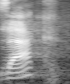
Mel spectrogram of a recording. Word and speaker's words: Zac: His name is Zach, just with a C. He said, I don't pronounce the H, so I'm not going to include the H in my name.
